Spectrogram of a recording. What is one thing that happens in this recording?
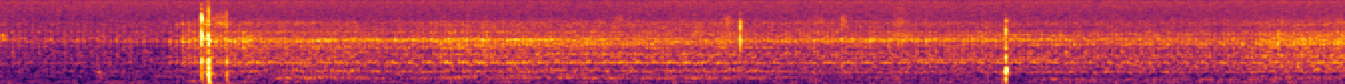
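A diesel engine revs up as a loader drives off.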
